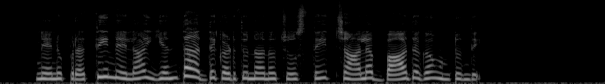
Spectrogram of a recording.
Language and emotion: Telugu, sad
